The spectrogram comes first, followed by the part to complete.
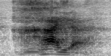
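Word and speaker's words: χαρά: você a palavra xará como escreve nem c-hr ah mas você pronuncia raia então esse ch é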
